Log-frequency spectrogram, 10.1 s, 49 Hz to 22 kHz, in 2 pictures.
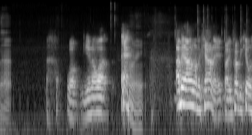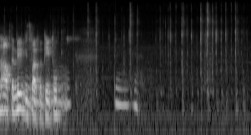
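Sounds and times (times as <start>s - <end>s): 
speech: 1.4s - 6.6s, 7.3s - 7.9s
typing on a computer keyboard: 3.9s - 5.0s, 6.4s - 10.0s.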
